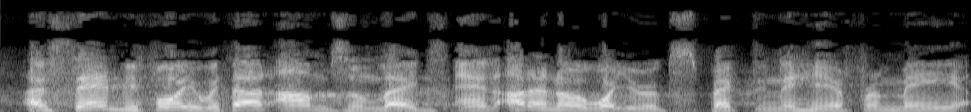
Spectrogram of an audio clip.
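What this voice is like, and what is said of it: Australian accent. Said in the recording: “I'm still keeping my accent as much as I can... So do I still sound Australian to you? Oh, yes.”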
